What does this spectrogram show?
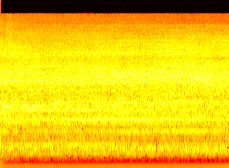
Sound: mixer whirring

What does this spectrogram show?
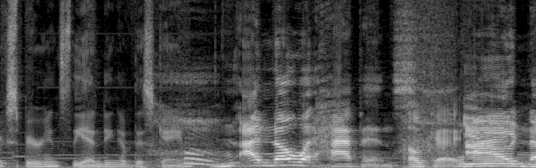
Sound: gasps

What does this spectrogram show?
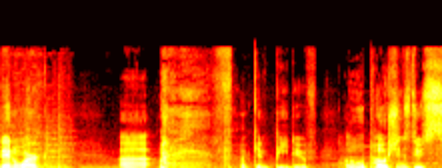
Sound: laughs

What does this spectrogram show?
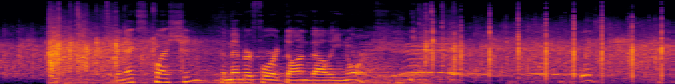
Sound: applause

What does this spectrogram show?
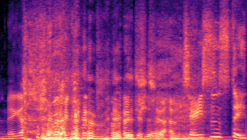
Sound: group laughs

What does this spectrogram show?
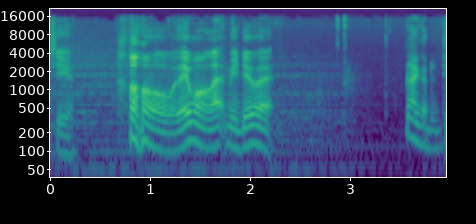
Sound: chuckles

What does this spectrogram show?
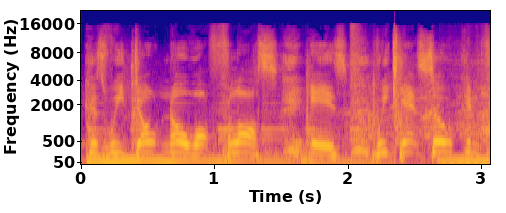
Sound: crowd laughing

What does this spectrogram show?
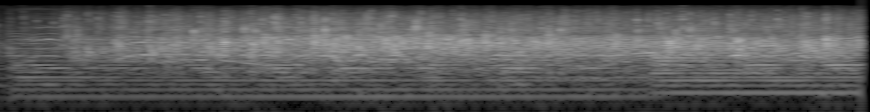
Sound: crowd applauding

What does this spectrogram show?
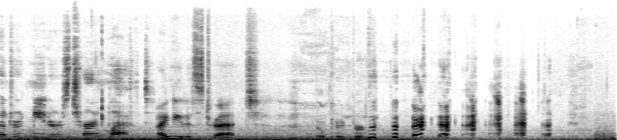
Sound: laughter

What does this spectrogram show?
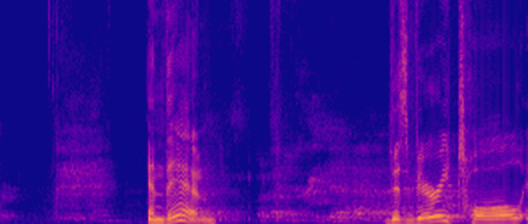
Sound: laughter

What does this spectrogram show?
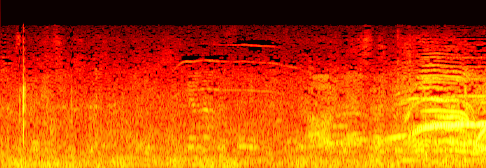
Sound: audience chattering indistinctly; audience cheering

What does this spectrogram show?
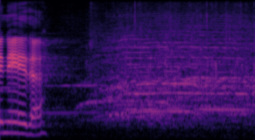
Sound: applause

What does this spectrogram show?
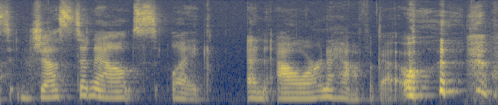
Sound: laughs

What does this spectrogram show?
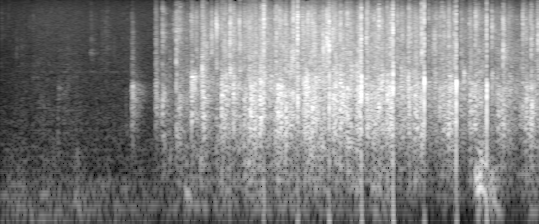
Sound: audience applauding

